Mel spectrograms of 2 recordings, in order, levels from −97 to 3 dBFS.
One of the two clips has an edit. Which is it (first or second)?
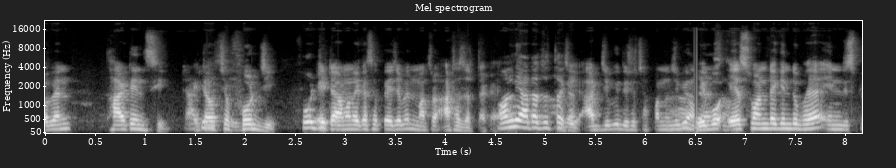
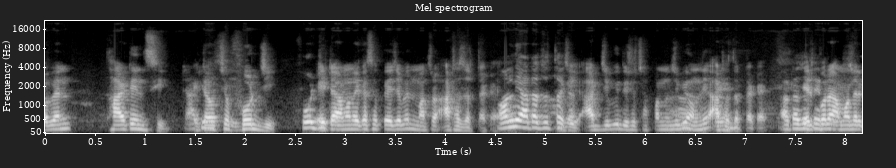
first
